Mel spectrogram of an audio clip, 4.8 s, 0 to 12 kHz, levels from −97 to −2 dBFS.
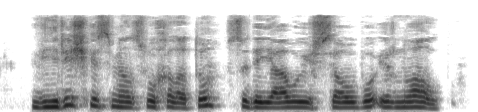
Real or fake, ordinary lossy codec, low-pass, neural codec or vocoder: real; AAC, 32 kbps; 7.2 kHz; none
